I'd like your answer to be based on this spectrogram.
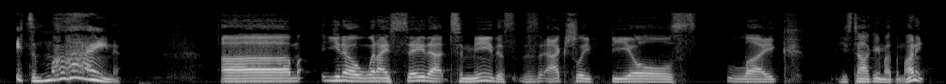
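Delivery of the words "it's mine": mock-angry shout, much higher pitch. Describing an inner voice while looking at him, acting out an angry shout. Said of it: "it's so angry".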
